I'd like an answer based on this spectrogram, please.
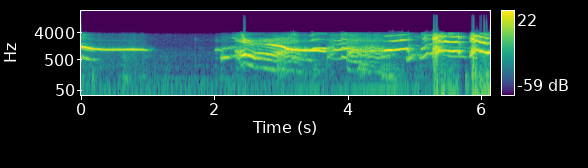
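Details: Seven-week-old Siberian Husky pups in a puppy pen: a short howl, a second of quiet, then a chorus of wavering, sliding howls and yelps from several pups together.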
